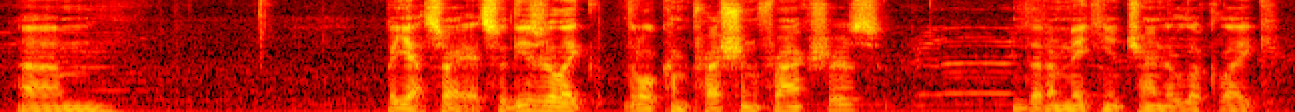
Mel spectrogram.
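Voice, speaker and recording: A man's voice: low voice, moderate pace, darkish tone. A man giving casual, rambling commentary into a desk microphone while he draws digital art on a live stream. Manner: rambling, chatty and self-deprecating. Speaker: digital artist streaming his work. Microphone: desk microphone with a level meter.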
